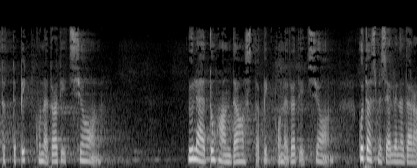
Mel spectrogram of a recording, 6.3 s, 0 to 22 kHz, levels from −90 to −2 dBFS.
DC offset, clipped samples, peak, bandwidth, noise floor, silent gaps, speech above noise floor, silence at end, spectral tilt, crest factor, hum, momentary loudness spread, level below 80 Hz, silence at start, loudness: under 0.1%; under 0.1%; -10 dBFS; 11.5 kHz; -60 dBFS; none; 31 dB; 0 s; -5.5 dB/octave; 20 dB; none; 10 LU; -60 dBFS; 0 s; -29 LUFS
